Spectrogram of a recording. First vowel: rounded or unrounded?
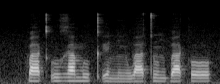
unrounded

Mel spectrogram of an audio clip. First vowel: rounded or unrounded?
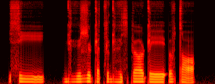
unrounded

